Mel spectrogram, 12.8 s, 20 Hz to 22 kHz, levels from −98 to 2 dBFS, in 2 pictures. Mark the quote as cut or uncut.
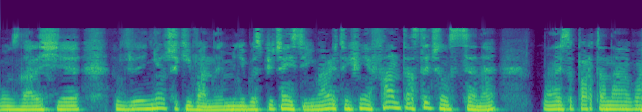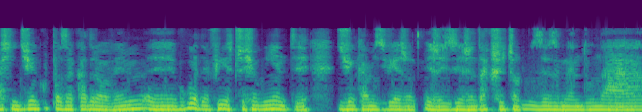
cut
